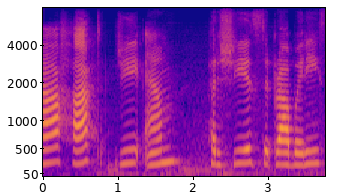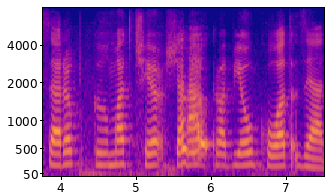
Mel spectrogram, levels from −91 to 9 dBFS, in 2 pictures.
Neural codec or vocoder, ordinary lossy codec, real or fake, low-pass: codec, 16 kHz, 1 kbps, X-Codec, HuBERT features, trained on LibriSpeech; none; fake; none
